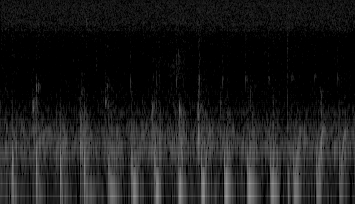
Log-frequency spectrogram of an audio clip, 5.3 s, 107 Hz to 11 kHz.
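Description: Faint glugging of thick 2:1 sugar syrup pouring out of a container into a polystyrene hive feeder, about three glugs a second, each falling in pitch.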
